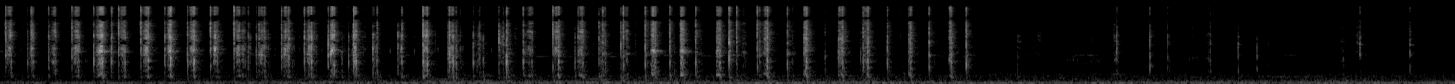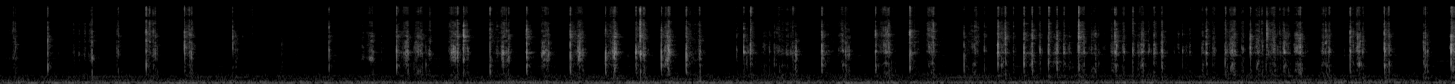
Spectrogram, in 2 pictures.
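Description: A hand tool clipping and cleaning tulsi twigs: a rapid run of sharp clicks and snips, several a second, dense for the first ten seconds, sparse for a while, then dense again from about eighteen seconds until near the end.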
